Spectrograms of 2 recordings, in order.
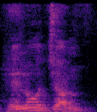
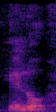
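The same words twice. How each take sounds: First: Said in the usual way. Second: Affectionate short name. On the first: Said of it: "halogen को ना प्यार से कहा जाता है". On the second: Shown as a demonstration. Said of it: "halogen को प्यार से क्या कहा जाता है".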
